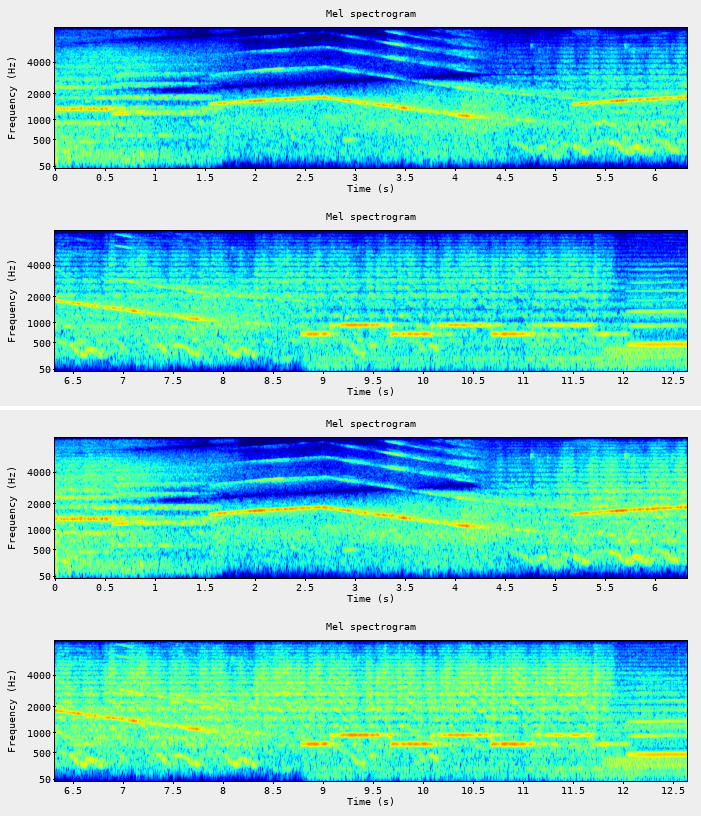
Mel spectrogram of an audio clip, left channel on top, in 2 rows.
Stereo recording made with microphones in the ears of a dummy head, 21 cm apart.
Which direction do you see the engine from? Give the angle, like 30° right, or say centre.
50° right.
